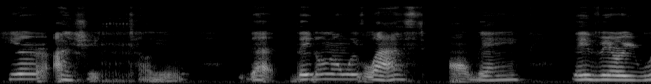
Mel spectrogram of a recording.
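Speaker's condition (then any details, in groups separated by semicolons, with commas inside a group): Cerebral palsy, triplegia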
